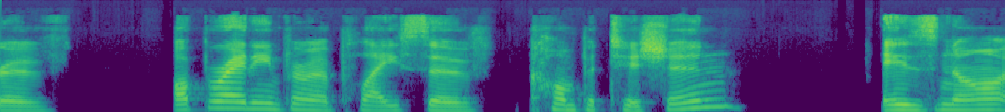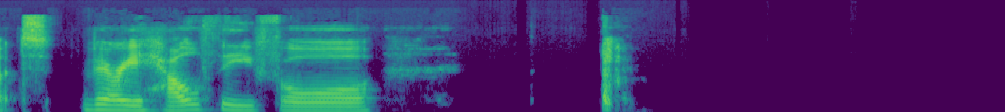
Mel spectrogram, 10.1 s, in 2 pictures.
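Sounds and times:
speech: 0:00.0 - 0:03.8, 0:04.4 - 0:07.0
person sneezing: 0:08.0 - 0:08.2.

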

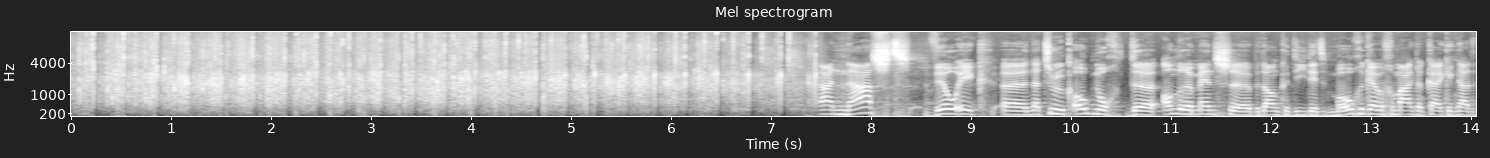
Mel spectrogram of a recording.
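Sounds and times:
audience applause: 0:00.0 - 0:07.5
speech: 0:07.5 - 0:14.0.

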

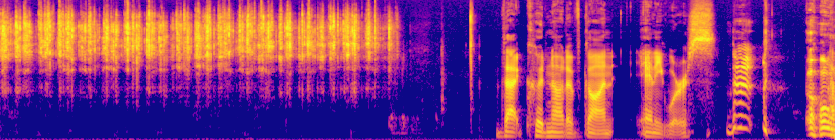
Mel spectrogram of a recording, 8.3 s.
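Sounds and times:
dice rattling: 0:00.0 - 0:04.5
speech: 0:03.9 - 0:04.2, 0:05.0 - 0:08.3.

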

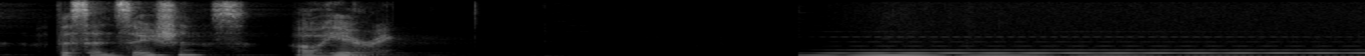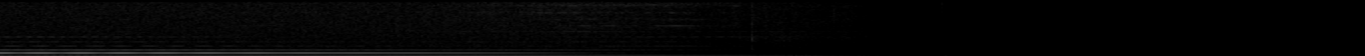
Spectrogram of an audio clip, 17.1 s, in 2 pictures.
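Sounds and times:
speech: 0:00.4 - 0:02.5
meditation bell ringing: 0:05.0 - 0:13.0.

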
